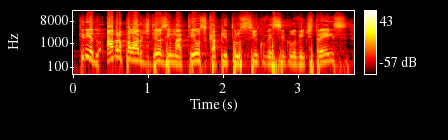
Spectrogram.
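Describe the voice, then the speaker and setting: A man's voice: fairly high pitch, animated, quick pace, husky. A man with a Brazilian Portuguese accent, a pastor preaching and praying fervently in a preaching cadence. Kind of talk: sermon and fervent prayer.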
